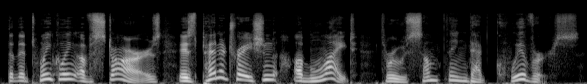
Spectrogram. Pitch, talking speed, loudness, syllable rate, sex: 170 Hz, 135 wpm, -19 LUFS, 3.9 syllables/s, male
